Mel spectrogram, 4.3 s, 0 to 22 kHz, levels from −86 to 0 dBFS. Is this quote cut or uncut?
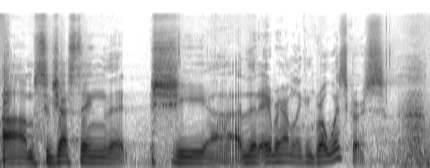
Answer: uncut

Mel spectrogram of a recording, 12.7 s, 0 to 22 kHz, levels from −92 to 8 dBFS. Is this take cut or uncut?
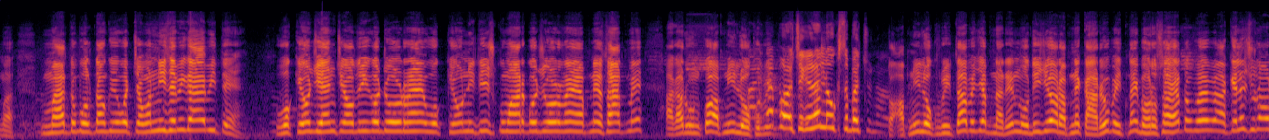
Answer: cut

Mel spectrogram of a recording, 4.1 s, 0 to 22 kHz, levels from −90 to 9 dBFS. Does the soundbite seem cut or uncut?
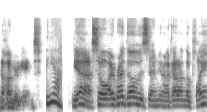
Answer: cut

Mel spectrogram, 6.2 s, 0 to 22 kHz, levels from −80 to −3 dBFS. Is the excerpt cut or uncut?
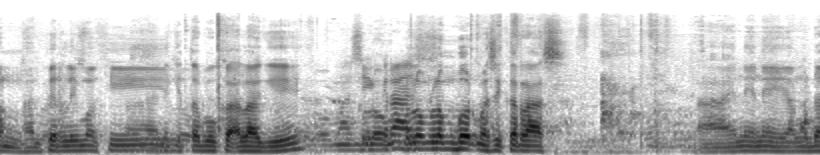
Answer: cut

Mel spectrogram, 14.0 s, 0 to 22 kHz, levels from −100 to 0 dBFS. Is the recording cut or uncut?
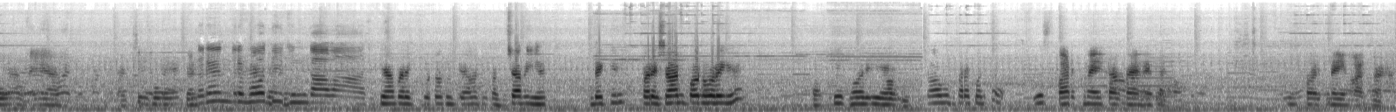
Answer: uncut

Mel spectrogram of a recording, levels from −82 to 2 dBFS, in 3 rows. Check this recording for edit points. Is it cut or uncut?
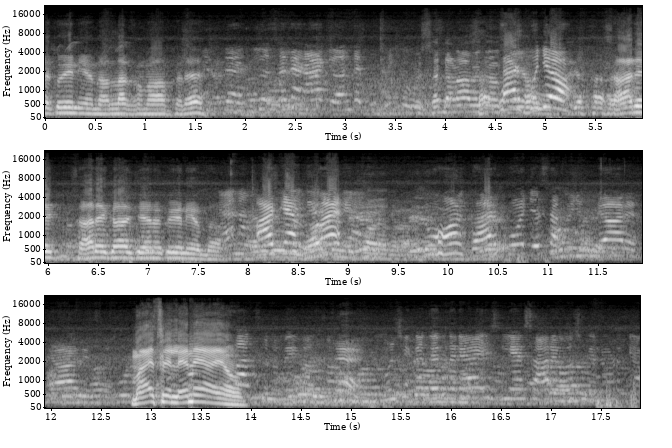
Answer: uncut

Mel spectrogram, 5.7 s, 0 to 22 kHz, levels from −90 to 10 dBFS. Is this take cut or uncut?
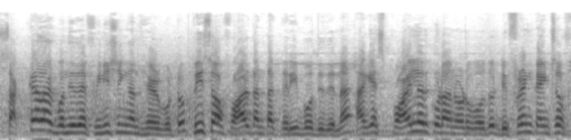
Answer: cut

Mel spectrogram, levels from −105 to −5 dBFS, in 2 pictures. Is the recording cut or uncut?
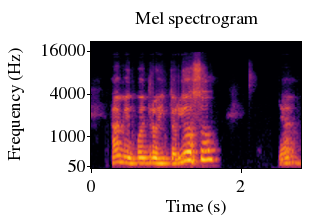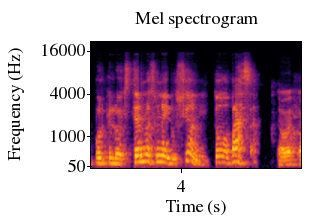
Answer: cut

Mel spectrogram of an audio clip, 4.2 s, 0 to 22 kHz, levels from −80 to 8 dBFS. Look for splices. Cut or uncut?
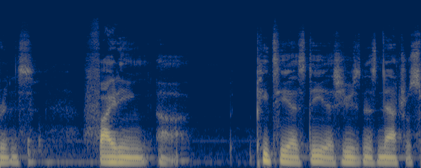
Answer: uncut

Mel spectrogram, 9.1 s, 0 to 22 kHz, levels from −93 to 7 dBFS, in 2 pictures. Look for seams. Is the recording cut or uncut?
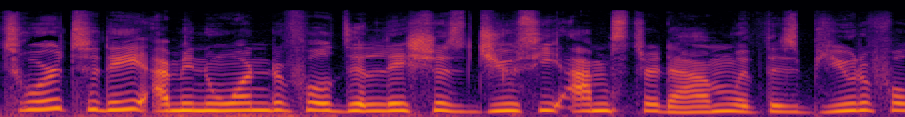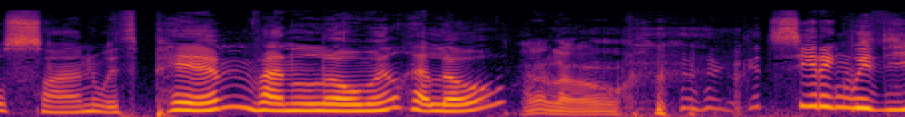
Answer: uncut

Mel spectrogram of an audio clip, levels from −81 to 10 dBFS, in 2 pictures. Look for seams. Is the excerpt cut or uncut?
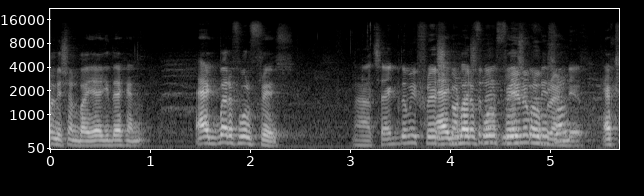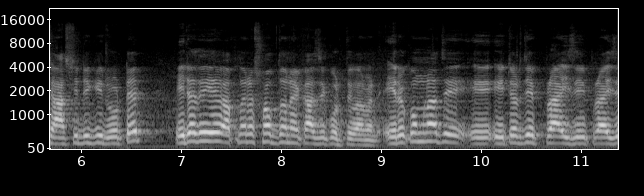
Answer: uncut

